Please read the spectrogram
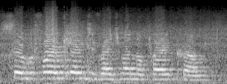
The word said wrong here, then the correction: Parikrama: Parikrama. Could you also say Parikrama?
